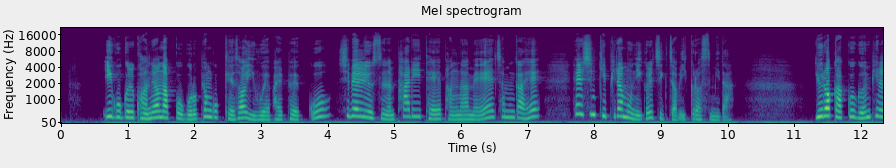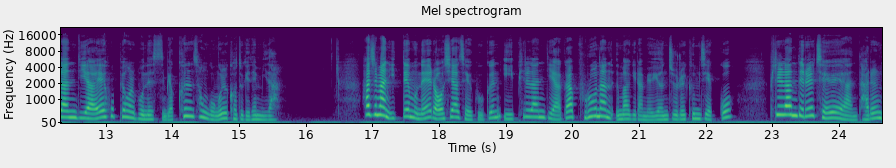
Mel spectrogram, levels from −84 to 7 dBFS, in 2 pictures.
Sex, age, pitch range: female, 20-39, 175-260 Hz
